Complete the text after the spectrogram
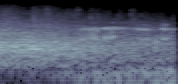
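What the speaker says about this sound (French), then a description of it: "les grenouilles coassent le soir pour annoncer les concerts" Frogs croak together in a steady, dense evening chorus, loud and continuous throughout with no voices.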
